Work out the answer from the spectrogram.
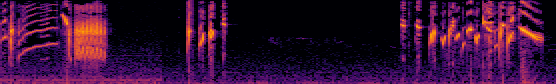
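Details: Goldfinch singing in short bursts: rising whistled slurs and a buzzy rasp, a silent gap, a few clipped chirps, then a quick jangling run of twittered notes.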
